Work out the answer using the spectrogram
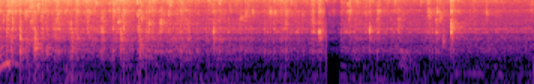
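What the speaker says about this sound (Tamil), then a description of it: "இப்போ இதில் பூண்டை வந்து போட்டுக்கிறேன்" Garlic and fenugreek sizzle in hot oil for tempering, a quiet steady frying crackle with occasional sharper pops and stirring clicks, no talk.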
